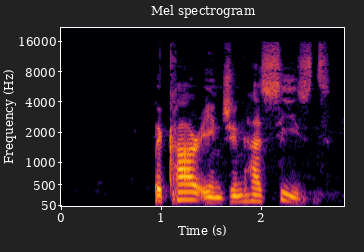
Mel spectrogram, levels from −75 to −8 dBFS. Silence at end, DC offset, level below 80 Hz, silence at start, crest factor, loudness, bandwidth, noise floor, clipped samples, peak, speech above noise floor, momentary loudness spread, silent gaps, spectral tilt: 0.15 s; under 0.1%; -64 dBFS; 0.95 s; 22 dB; -22 LUFS; 16.5 kHz; -71 dBFS; under 0.1%; -2 dBFS; 49 dB; 8 LU; none; -3.5 dB/octave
